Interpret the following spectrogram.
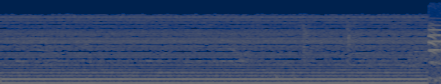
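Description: Faint, steady electrical mains hum: a low tone with a stack of evenly spaced higher overtones.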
